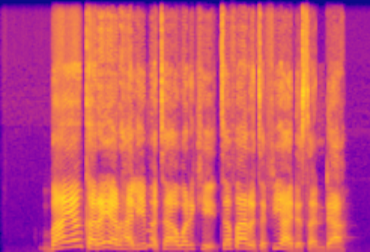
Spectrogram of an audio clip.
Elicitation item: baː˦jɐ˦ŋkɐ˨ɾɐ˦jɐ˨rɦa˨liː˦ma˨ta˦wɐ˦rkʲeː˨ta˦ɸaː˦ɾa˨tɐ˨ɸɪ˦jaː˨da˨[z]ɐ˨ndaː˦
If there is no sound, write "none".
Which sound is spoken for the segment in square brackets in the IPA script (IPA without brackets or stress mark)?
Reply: s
